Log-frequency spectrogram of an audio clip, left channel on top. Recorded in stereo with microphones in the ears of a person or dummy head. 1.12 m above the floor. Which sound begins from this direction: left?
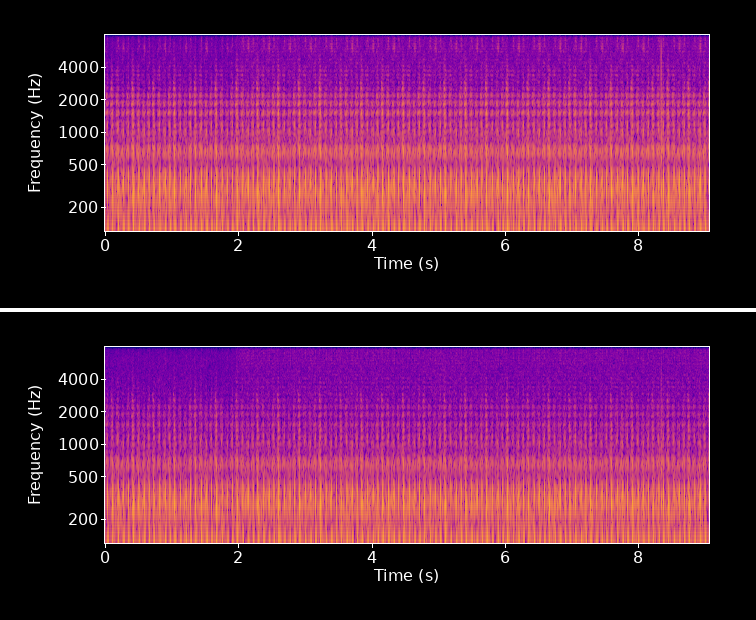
A helicopter, at 0.0 s.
